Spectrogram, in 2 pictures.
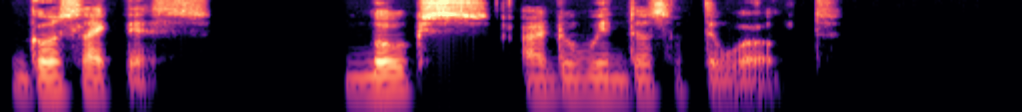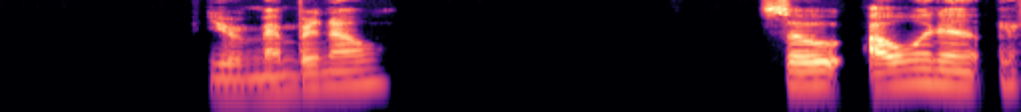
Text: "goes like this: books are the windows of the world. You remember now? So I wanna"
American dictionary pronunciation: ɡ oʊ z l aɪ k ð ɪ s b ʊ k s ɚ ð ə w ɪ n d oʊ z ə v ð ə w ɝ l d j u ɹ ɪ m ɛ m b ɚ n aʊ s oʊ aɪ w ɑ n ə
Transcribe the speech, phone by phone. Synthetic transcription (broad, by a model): ɡ oʊ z l aɪ k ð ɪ s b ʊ k s ɚ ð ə w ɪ n d oʊ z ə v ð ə w ɝ l d j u ɹ ɪ m ɛ m b ɚ n aʊ s oʊ aɪ w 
